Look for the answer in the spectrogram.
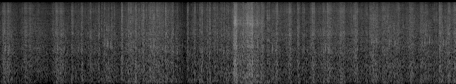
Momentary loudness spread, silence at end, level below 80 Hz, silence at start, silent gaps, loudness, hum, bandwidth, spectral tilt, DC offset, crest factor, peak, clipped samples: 7 LU; 0 s; -62 dBFS; 0 s; none; -27 LUFS; none; over 20 kHz; 1 dB/octave; under 0.1%; 26 dB; -4 dBFS; under 0.1%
